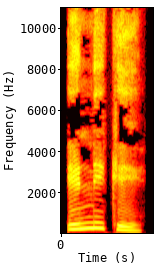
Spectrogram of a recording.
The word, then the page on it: ಎಣ್ಣಿಗ: eṇṇiga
